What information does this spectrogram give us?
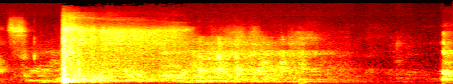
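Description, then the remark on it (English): A voice imitates an explosion: a sudden loud burst followed by a long, rough, hissing rumble that fades out over about three seconds, then brief silence. “Explosion sound.”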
